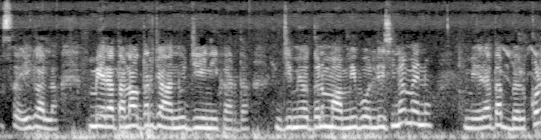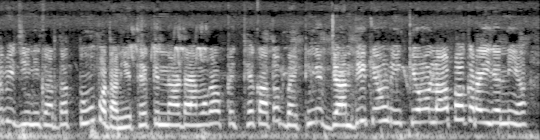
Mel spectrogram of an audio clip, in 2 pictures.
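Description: A woman with a Punjabi accent acts in a village drama, a Punjabi short film, speaking in a high-pitched voice close to her everyday one. She bluntly scolds a cousin and fires off rapid advice, while the outdoor sound is distant, dull and noisy.

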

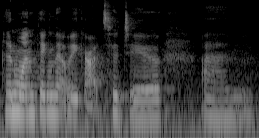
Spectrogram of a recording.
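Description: Woman in her 30s, gravelly voice, earnest testimony, faint ambient hiss. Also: medium pitch, level tone, unhurried. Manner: earnest and emotional, with frequent fillers and laughs. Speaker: church volunteer sharing a testimony. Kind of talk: casual spoken testimony to camera. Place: indoors against a plain grey wall.

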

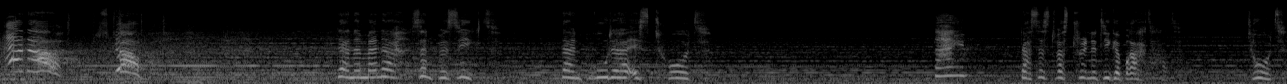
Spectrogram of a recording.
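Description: A woman voicing a determined young adventurer in a dubbed video game, resolute and forceful. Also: sits high, takes it slowly, pauses often, music in the background.

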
